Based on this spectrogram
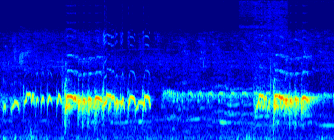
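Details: Zebra doves, local Bangkok birds crossed with cemani and katuranggan lines, in a group recording used as a daily lure to spur caged birds to sing. Rolling, trilled mid-pitched coos overlap in bursts, with a steadier held coo between.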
